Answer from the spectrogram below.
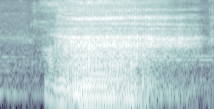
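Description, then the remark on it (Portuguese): A person imitates the engine of a red Ferrari revving, a rough, rumbling vocal roar that surges for about a second and a half, then fades out. Fairly loud. “ouve o ronco dos motores, desliga e vai pegar o, o ônibus.”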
